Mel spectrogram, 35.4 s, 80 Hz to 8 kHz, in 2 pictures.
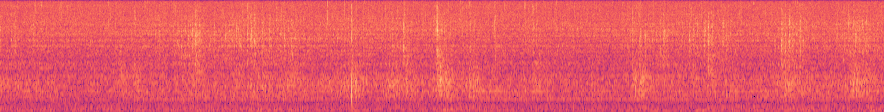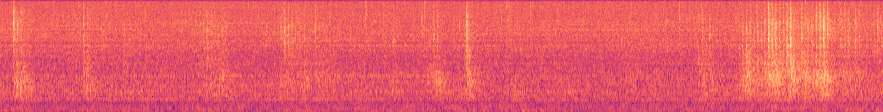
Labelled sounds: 17.1	17.3	vessel noise, 0.78 to 1.0 kHz

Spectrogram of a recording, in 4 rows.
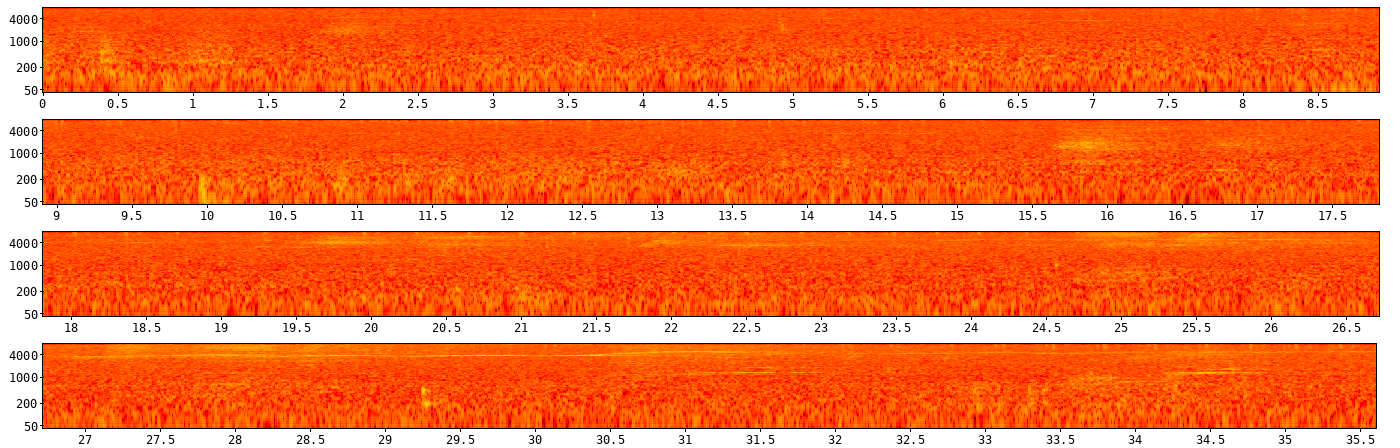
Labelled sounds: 33.9	34.8	killer whale, southern resident, 0.49 to 5.2 kHz

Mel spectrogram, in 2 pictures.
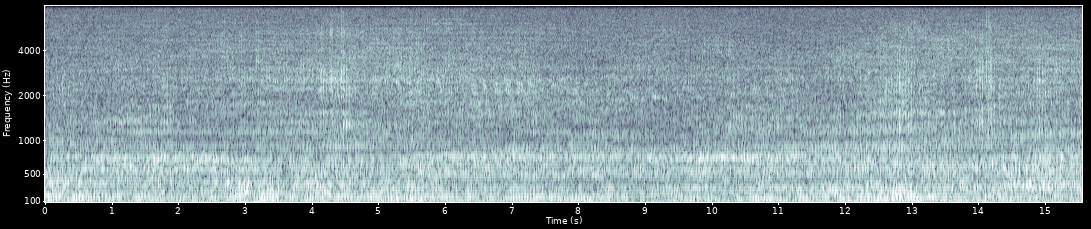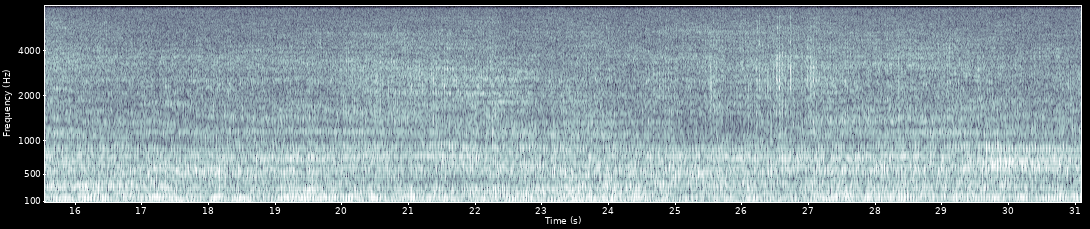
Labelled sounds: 13.3	13.6	vessel noise, 4.6 to 4.9 kHz

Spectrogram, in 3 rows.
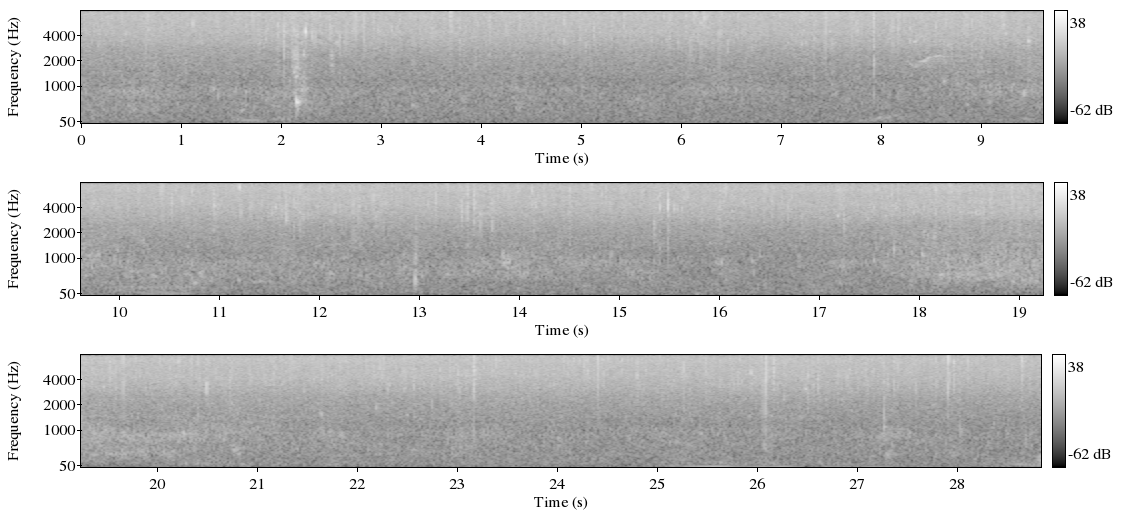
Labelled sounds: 8.3	8.7	humpback whale, 1.7 to 2.3 kHz

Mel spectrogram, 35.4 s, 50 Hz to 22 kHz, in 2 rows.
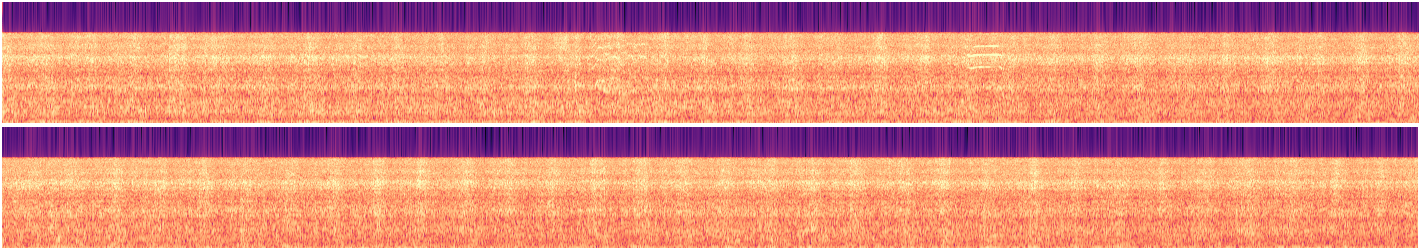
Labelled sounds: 6.9	8.3	killer whale, southern resident, call S10, 1.8 to 8.0 kHz
12.0	12.6	killer whale, southern resident, K pod, call S16, 2.2 to 7.7 kHz
14.0	14.4	killer whale, southern resident, buzz, 0.35 to 8.0 kHz
23.9	28.9	vessel noise, 0 to 8.0 kHz

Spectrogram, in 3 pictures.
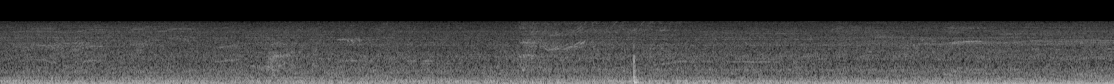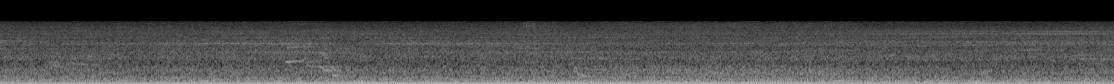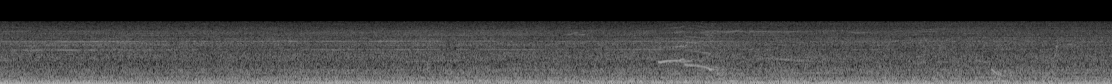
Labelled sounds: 9.1	9.9	killer whale, southern resident, 2.2 to 3.4 kHz
28.7	30.2	killer whale, southern resident, 0.66 to 6.0 kHz

